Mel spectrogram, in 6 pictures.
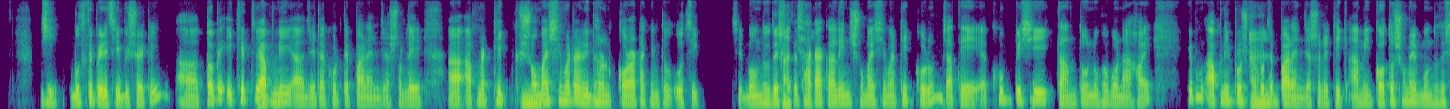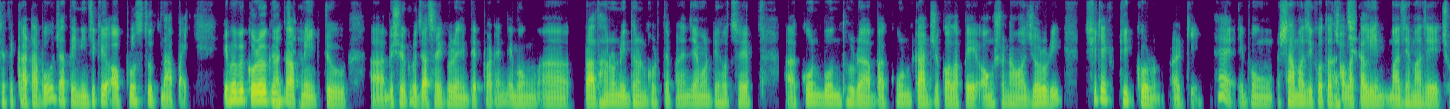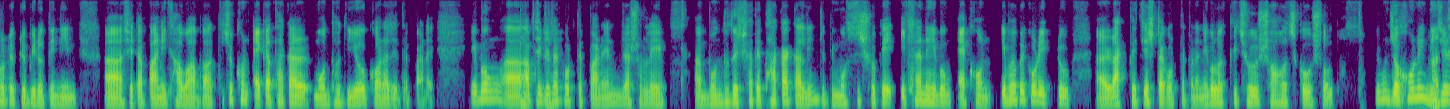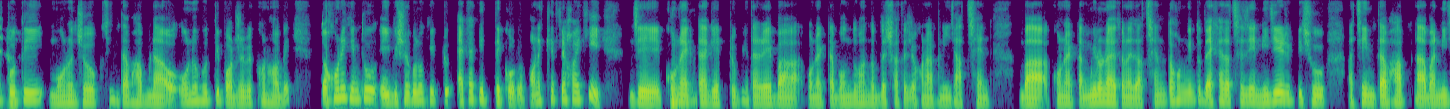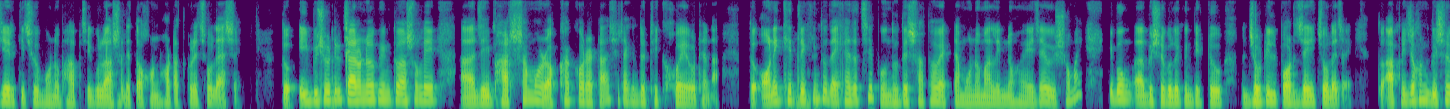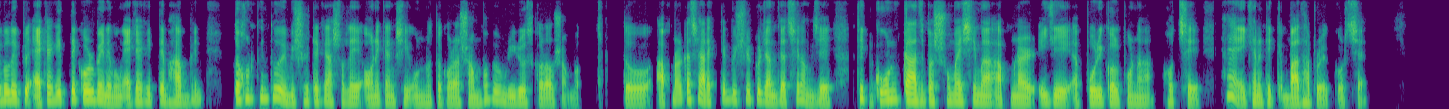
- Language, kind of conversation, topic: Bengali, advice, সামাজিকতা এবং একাকীত্বের মধ্যে কীভাবে সঠিক ভারসাম্য বজায় রাখব?
- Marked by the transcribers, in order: in English: "reduce"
